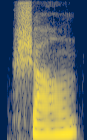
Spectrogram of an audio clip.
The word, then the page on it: 赏: shǎng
